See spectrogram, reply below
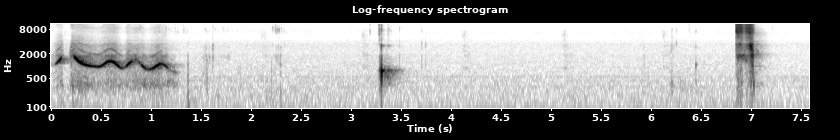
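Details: Pet ringneck parrot whistles a wavering, looping phrase lasting about a second. Long quiet follows, broken by two isolated sharp clicks.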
